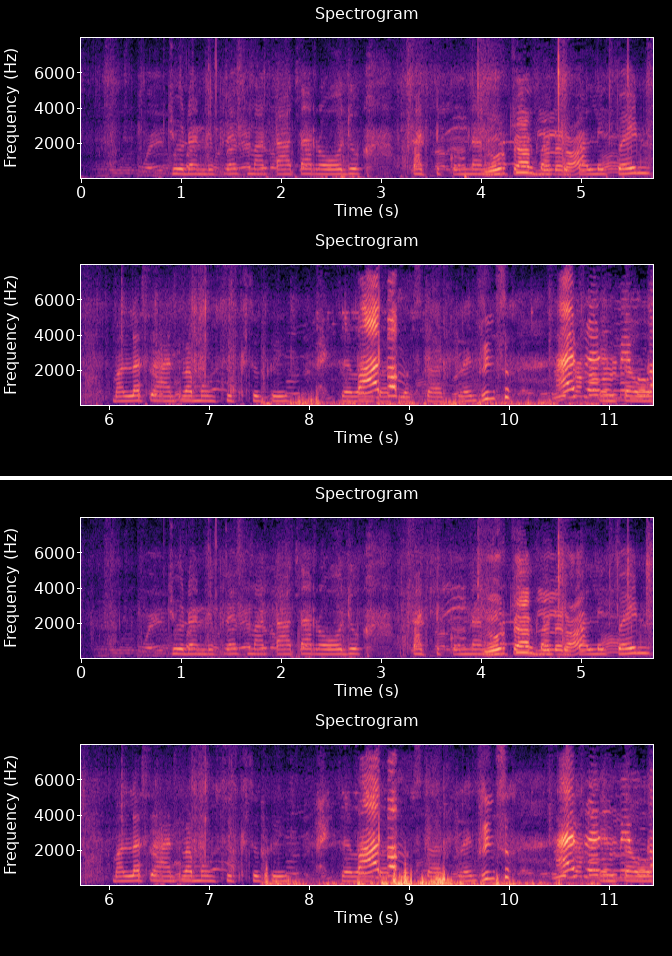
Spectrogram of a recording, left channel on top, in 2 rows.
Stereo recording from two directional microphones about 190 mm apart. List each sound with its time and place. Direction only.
0.9 s speech: centre (ahead or behind)
4.1 s speech: 80° right
5.4 s a child's voice: centre (ahead or behind)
